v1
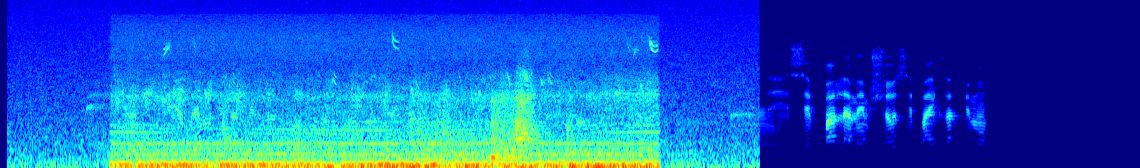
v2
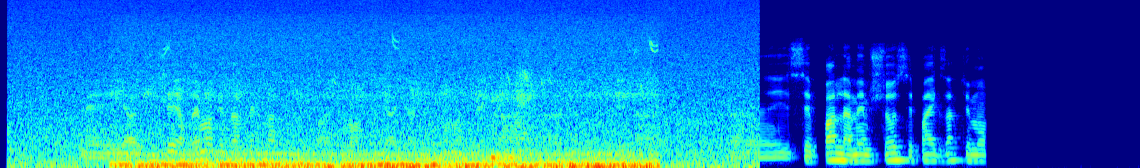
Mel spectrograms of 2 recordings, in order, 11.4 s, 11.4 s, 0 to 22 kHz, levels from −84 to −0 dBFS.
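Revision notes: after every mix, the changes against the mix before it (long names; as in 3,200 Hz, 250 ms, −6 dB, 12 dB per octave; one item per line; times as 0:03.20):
speech: remove four-pole ladder high-pass 1,100 Hz, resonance 50%
first sound +7.5 dB
second sound: add flat-topped bell 800 Hz −13.5 dB 2.7 octaves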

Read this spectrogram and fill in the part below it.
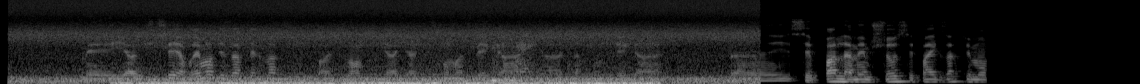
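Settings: first sound: add octave-band graphic EQ 125/250/500/1,000/2,000/4,000/8,000 Hz +8/+9/−9/−9/−8/+8/−11 dB
second sound: add high-frequency loss of the air 390 metres
master: add low-shelf EQ 140 Hz −4.5 dB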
